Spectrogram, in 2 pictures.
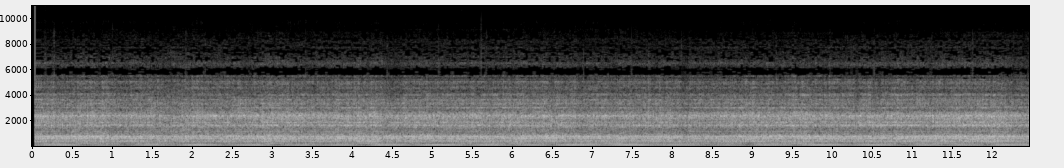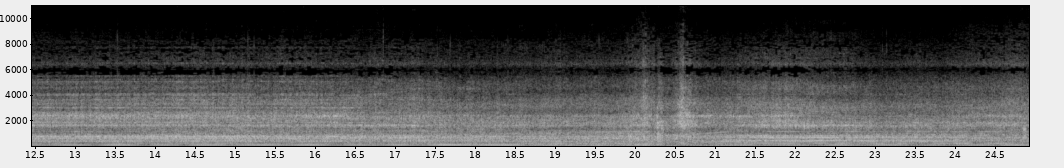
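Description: Dixie Chopper zero-turn mower's engine running steadily with an even throb. About twenty seconds in there is a brief jolt and a dip in the engine note as the mower loses its hold on the steep grass bank and slides, after which the note settles a little higher.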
